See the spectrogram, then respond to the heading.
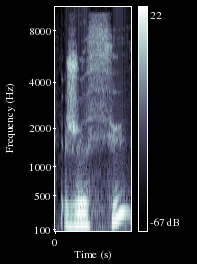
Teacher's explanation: keep in mind that final S is not pronounced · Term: final S not pronounced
